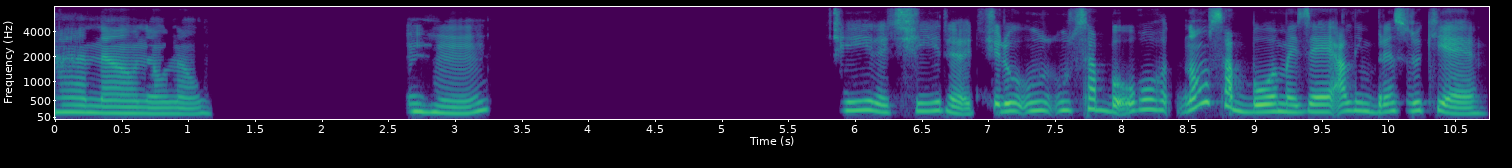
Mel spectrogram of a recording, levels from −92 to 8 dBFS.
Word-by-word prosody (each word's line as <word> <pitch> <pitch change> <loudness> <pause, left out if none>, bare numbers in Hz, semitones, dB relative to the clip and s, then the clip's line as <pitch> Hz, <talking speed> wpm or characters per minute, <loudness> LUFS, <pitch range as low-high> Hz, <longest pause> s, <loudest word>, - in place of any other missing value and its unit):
Ah, 190 0 -1
não, 165 -2 -1
não, 150 -1 -3
não. 150 +1 -6 1.5
Uhum. 190 +1 -2 2.6
Tira, 230 -3 -1
tira. 195 -5 -2
Tira 210 +8 +1
o 210 - +1 0.3
o - - -1
o - - -1
sabor. 245 0 0
Não 445 - +1
o - - +3
sabor, 200 - +4
mas, 195 0 0
eh, 195 0 +5
a 205 - +2
lembrança 215 -1 -1
do 225 - +1
que 225 0 -1
é. 155 -1 +1
195 Hz, 125 wpm, -22 LUFS, 170-225 Hz, 2.6 s, eh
